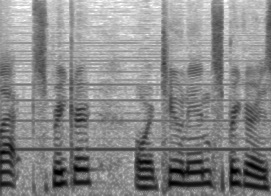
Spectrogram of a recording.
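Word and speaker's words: Spreaker: download the mobile app spreer or tune in spreer is spelled SP s p r e a k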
